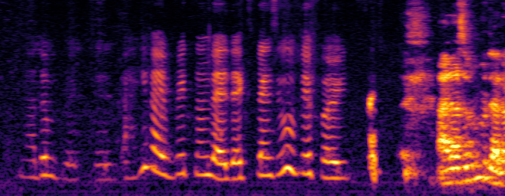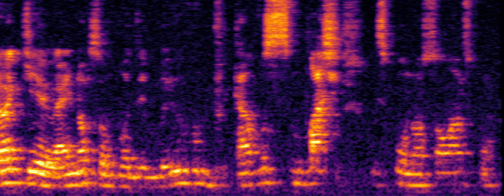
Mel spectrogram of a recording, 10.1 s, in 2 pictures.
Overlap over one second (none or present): none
